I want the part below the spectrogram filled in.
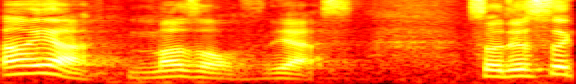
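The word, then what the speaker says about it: Mousehole: city that town that you would think is called mouse hole right but in and Cornwall everything is slightly named different like it's pronounced differently than written so this is actually muzzle so at first I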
